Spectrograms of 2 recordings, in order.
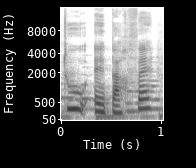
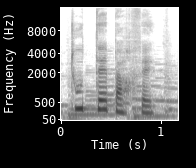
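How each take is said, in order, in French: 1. Les mots sont liés comme c'est courant en Belgique. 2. Les mots sont liés de la manière standard habituelle. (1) "En Belgique, notamment, on a tendance à dire" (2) "au lieu de"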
